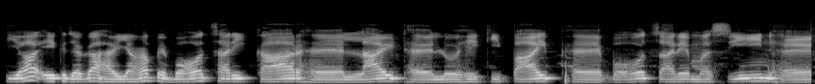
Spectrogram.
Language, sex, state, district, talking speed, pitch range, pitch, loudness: Hindi, male, Jharkhand, Palamu, 145 wpm, 120-145 Hz, 130 Hz, -17 LUFS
